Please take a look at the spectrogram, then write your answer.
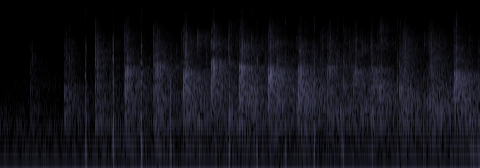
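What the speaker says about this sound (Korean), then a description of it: "다 같이 박수로 환영하겠습니다" A church congregation claps to welcome newcomers at a Wednesday worship service: steady, rhythmic group clapping that builds within the first half-second and carries on evenly, moderately loud, through to the end.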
